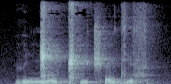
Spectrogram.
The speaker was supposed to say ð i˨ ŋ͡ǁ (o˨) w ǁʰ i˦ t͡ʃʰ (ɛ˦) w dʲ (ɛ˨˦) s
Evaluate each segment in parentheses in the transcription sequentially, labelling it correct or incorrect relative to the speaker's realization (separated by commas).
incorrect, incorrect, correct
